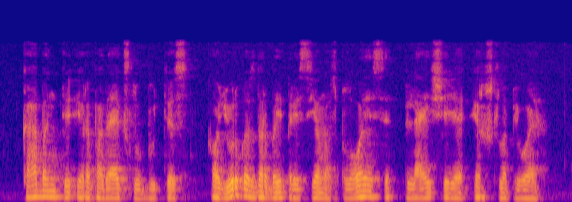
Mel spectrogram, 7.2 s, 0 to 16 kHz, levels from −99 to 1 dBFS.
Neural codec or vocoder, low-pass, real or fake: none; 7.2 kHz; real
